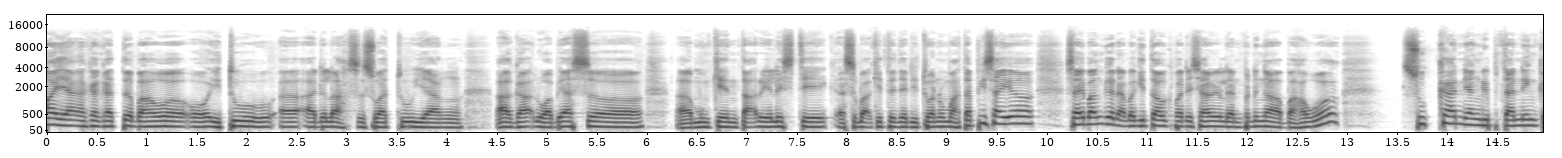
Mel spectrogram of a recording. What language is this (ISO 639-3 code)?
msa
